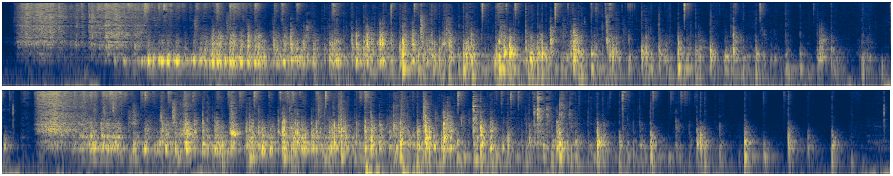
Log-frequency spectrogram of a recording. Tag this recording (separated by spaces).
Stairs Falling Pebbles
